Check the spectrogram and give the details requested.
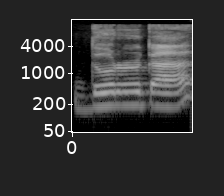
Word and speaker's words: Dura: So, Dura, so it's pronounced with like the long u dur dura.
